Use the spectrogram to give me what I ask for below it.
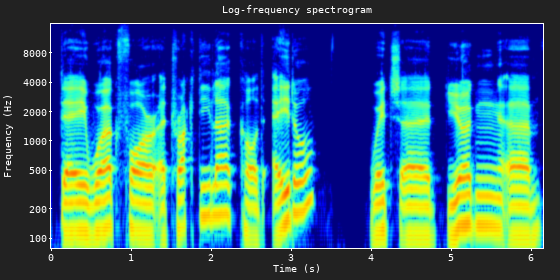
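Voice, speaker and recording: A man co-hosting a casual review, retelling scenes in a hesitant, halting way. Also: medium pitch, clear, resonant tone, no echo, studio quality. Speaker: reviewer, co-host.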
